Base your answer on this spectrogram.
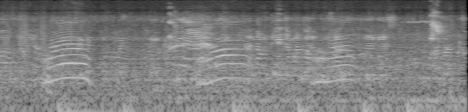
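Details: Persian cat of medium build demanding food although freshly fed, seemingly cross: three clear, arching meows about two seconds apart, each swelling then dropping, over faint room noise and a short human word.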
